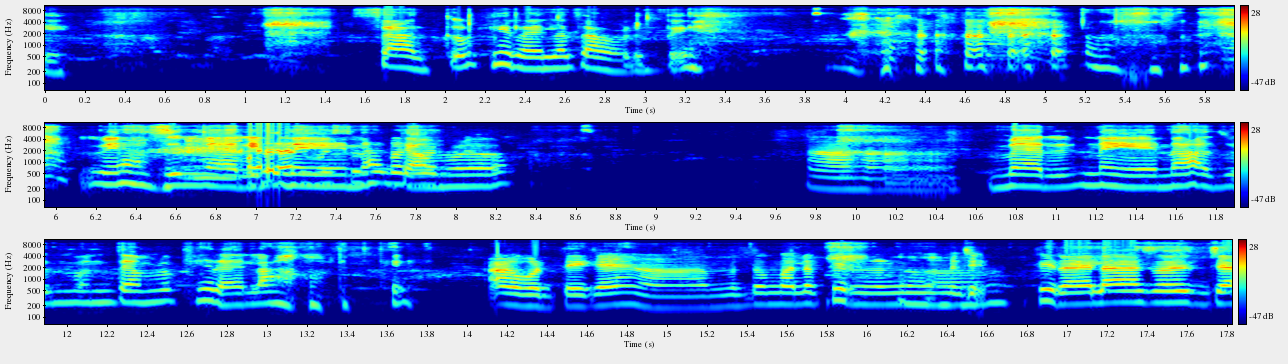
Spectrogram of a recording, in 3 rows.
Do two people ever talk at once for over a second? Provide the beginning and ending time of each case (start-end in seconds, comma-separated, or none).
6.5-7.9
